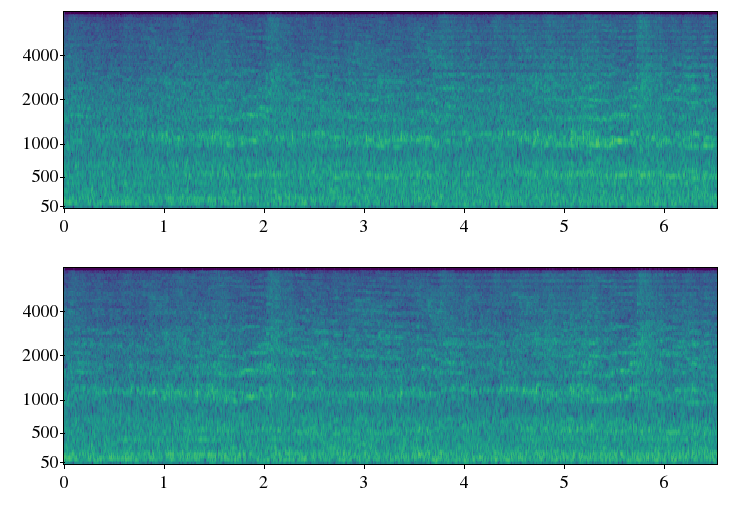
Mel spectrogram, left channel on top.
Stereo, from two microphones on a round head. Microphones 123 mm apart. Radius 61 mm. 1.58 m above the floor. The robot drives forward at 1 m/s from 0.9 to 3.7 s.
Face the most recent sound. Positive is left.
turn(degrees=30)  # may be behind; listen again after turning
